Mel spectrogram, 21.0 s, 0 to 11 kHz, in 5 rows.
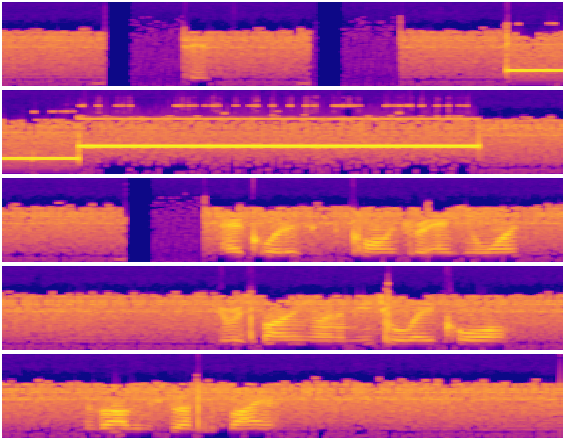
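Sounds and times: radio channel hiss: 1.4 - 2.4, 3.0 - 3.8, 10.0 - 21.0
two-tone alert tones: 3.8 - 7.8.

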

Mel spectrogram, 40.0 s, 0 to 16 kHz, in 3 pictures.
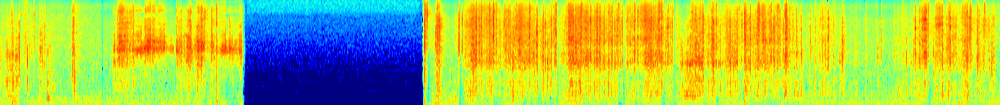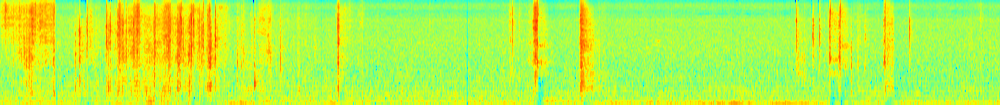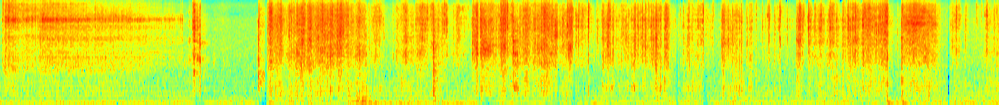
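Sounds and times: plastic sachets rustling: 5.7 - 17.2, 30.1 - 39.9.

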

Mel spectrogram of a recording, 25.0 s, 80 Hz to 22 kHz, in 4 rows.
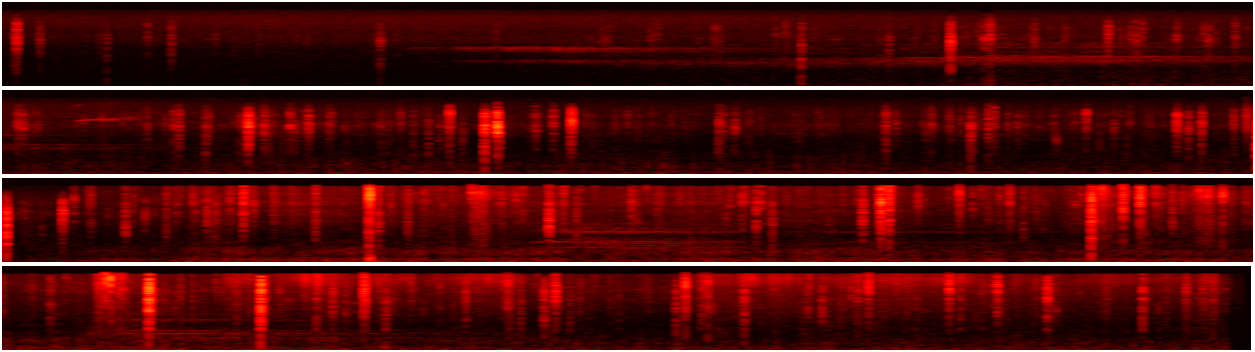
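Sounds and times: small crackles and clicks: 0.0 - 25.0
faint held tones: 2.1 - 7.0.

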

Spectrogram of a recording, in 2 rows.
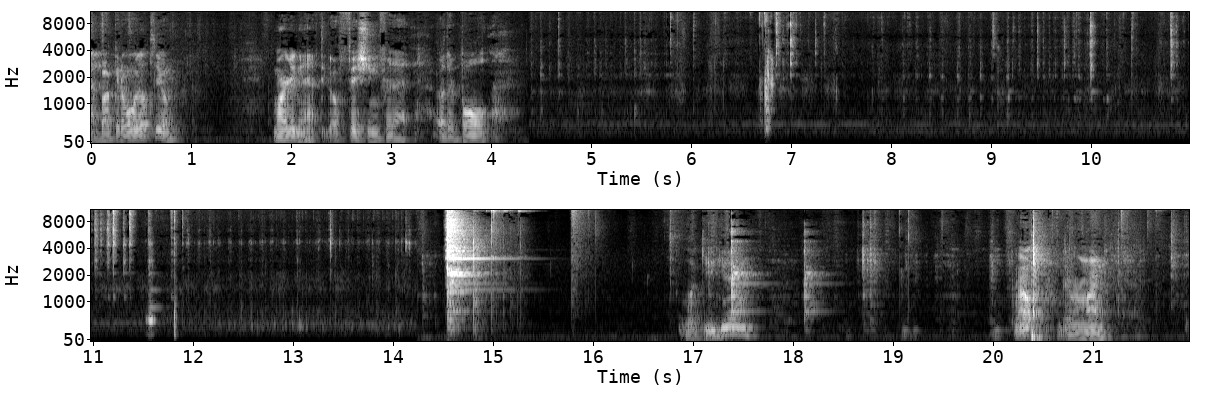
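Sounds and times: metal part dropping and clanging: 14.5 - 16.0.

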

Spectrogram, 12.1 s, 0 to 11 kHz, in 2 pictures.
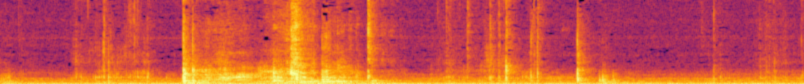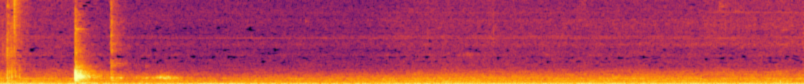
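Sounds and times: ladle scraping a steel saucepan: 0.0 - 4.6.

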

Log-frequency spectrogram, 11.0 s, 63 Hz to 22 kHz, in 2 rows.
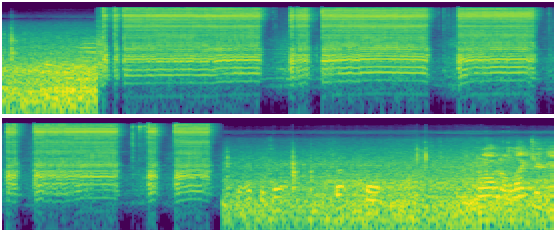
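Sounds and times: air chisel hammering: 1.0 - 7.8.

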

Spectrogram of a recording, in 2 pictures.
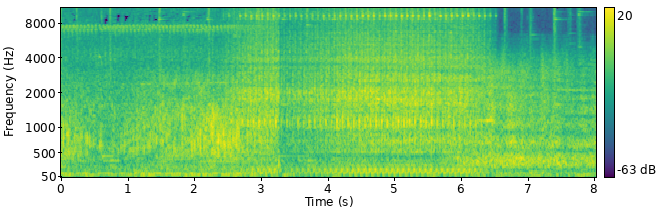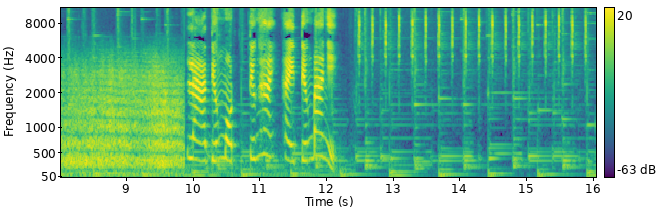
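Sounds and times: airplane engine noise: 0.0 - 9.9
fast even chopping rhythm: 12.5 - 16.0.

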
